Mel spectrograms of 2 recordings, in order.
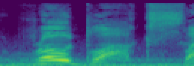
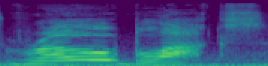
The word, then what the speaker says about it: Roblox: Roblox.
